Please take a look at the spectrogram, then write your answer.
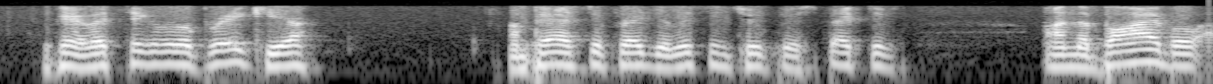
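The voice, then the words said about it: Strained, failing voice. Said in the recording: “You can tell my voice is giving out.”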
